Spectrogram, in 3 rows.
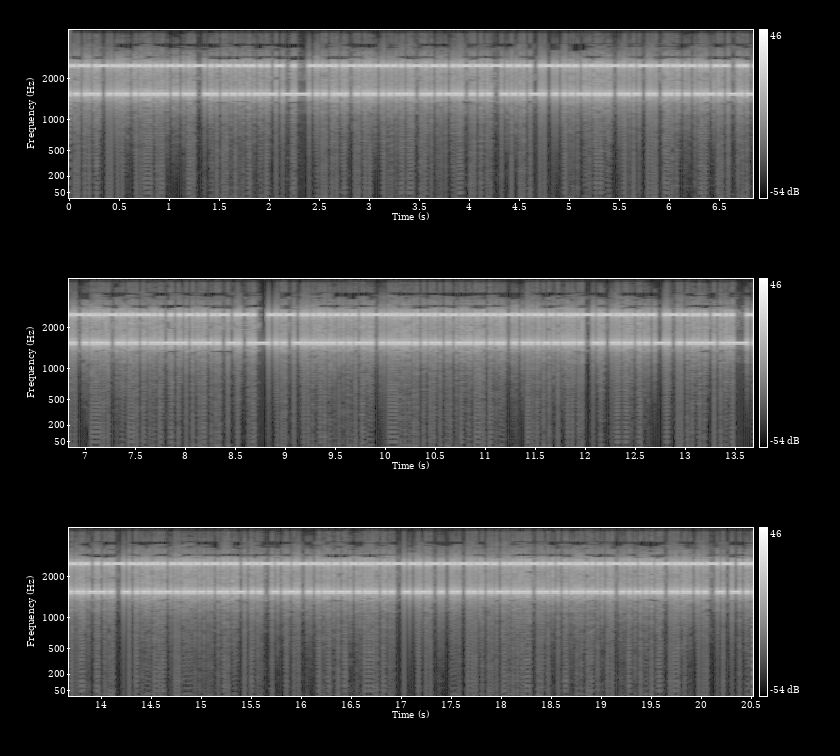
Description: RTTY, about 45.45 baud. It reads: HER FANTAIL. HER PEACE TIME CREW NUMBERED 1,793 OFFICERS AND ENLISTED MEN, BUT DURING THE WAR THE CREW SWELLED TO
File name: fsk850 / USS-Massachusetts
